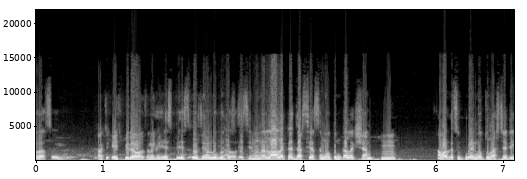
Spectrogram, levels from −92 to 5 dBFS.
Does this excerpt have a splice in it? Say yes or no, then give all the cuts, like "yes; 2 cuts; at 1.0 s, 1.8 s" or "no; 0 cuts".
yes; 1 cut; at 3.1 s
